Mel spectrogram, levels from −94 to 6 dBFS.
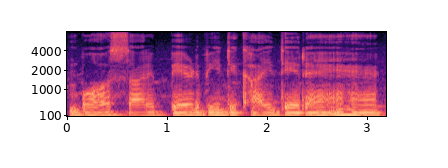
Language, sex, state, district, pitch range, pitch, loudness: Hindi, male, Gujarat, Valsad, 90-95 Hz, 95 Hz, -12 LUFS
